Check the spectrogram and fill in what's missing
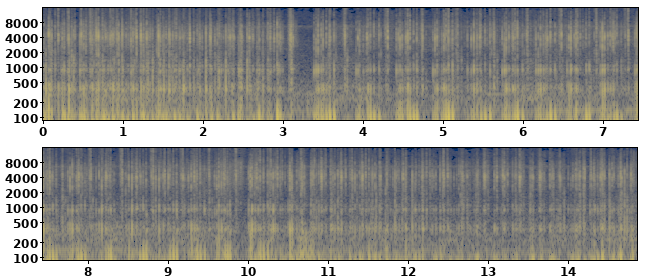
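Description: An inflated, hollow composite leather basketball is held close to a microphone and scratched and tapped with fingertips and nails. The result is a dense, continuous rasping crackle over a deep, hollow, boomy low end, with quick dry taps. There is a brief lull around three seconds before the scratching resumes steadily.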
